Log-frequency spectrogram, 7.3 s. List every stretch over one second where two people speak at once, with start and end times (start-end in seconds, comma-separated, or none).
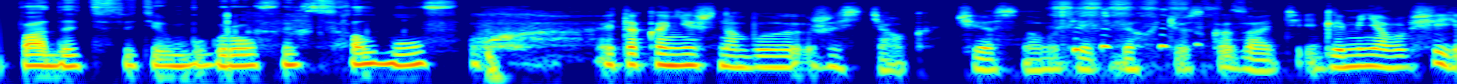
none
